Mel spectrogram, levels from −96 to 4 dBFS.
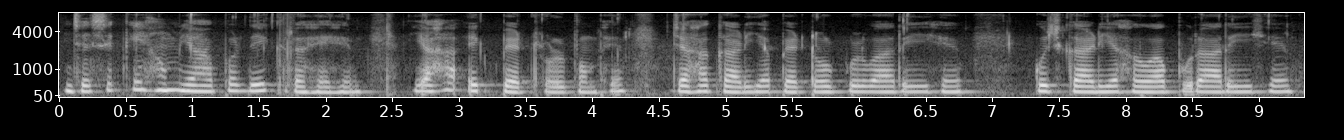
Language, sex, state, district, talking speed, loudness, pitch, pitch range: Hindi, female, Gujarat, Gandhinagar, 160 wpm, -16 LUFS, 200 Hz, 195-215 Hz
